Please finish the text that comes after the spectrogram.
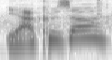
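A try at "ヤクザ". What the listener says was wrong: Yakuza. Yeah, it's very Western of you. Well, it's the way that we stress syllables versus the way that, like, the Japanese language just doesn't stress any syllables generally.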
